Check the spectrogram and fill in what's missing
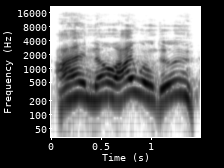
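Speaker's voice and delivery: very high, loud eager cry; eager brass vessel. Acted. Brass vessel pushes itself at the master, shrill eager cry. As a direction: wave yourself forward eagerly. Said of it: "cried the vessel".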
